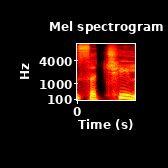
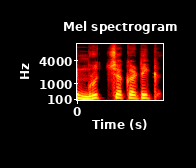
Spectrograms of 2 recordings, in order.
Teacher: हो, इथे एकाच वेळी 2 बदल घडतात. तचा च होतो आणि पुढील श बद्दल छ होतो. ही गुंतागुंत सोपी करून सांगायची तर त आणि श हे दोन्ही ध्वनी एकमेकांच्या प्रभावाने पूर्णपणे नवीन रूप घेतात.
